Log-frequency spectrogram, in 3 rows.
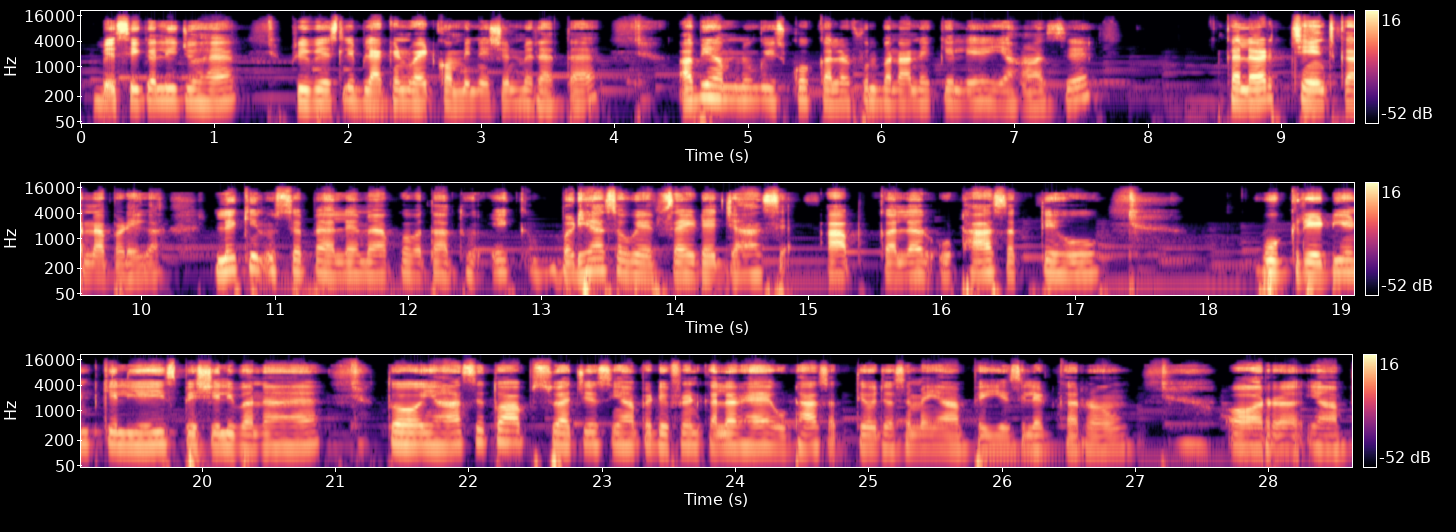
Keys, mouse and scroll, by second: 0.3 click, 3.3 click, 19.3 click, 25.2 click.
